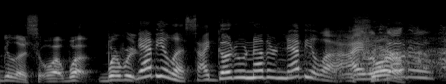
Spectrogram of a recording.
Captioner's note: laughter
